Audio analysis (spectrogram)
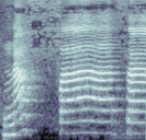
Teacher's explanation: Sa ada huruf sa di sana teman-teman. Ngucapin sa-nya ingat ujung lidah doronglah ke gigi atas kamu. Nafasa, saya tipis bukan nafasa, bukan ditarik kayak gini ya.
